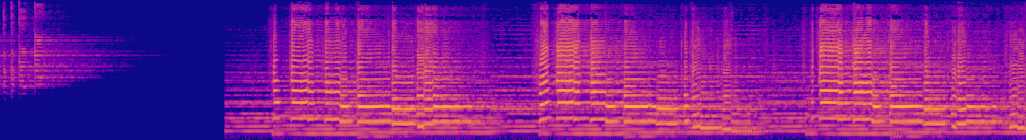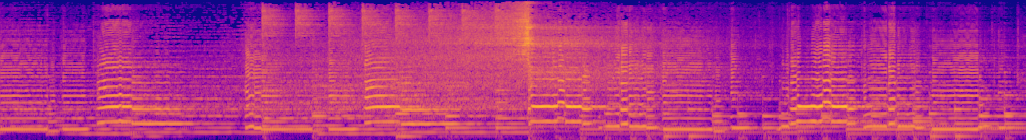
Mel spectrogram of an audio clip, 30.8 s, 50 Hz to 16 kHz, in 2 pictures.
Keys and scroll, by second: 1.1 super+-, 9.4 super+=, 9.8 super+=.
